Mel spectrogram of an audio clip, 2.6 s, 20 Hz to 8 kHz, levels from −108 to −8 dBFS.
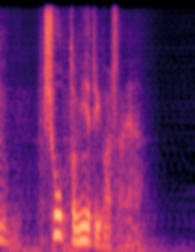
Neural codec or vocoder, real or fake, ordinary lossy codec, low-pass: codec, 16 kHz, about 1 kbps, DyCAST, with the encoder's durations; fake; none; 7.2 kHz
